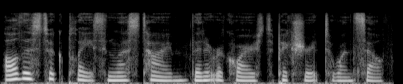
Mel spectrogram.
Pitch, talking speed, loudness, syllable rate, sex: 190 Hz, 240 wpm, -18 LUFS, 5.8 syllables/s, female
